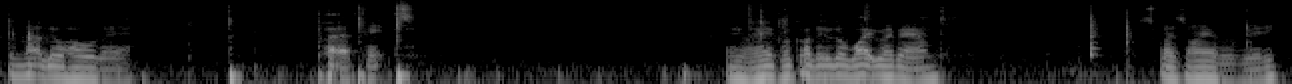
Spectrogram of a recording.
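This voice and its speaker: A man's voice: medium pitch, steady tone, a little slow, pauses often, noisy background. A man giving casual, doting unboxing commentary as a hobbyist, chatting and muttering to himself as he works. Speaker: radio hobbyist vlogger.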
